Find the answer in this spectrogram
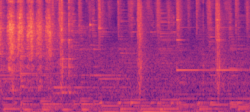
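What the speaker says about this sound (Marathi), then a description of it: "आता आपल्याला हे छान असं फेटून घ्यायचं आहे" A whisk or spoon beats banana pancake batter of ripe mashed bananas and sugar in a bowl, making close, rhythmic scraping and sloshing strokes that repeat quickly and evenly.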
